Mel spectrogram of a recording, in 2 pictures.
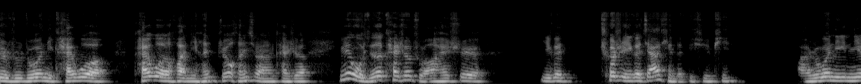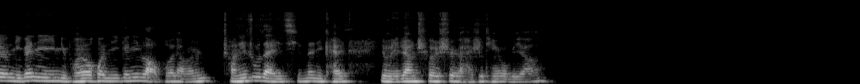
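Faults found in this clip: No audible faults found.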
